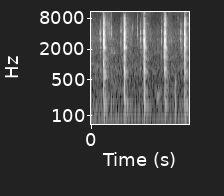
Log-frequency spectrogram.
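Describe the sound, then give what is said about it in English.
A game clock timer ticks steadily during a 30-second guessing round, five crisp, bright clicks in a quick, even rhythm about four per second, fairly quiet, with no voices. “All right, start the clock now.”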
